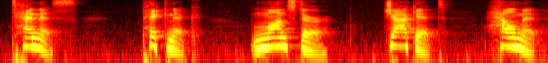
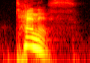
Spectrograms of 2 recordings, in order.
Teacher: the stress is at the first part of the word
